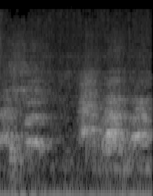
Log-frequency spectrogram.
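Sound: dog barking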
